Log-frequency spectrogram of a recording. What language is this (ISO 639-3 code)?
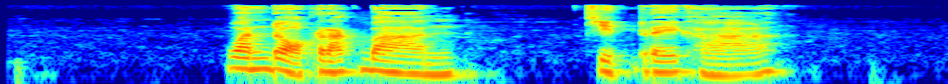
tha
